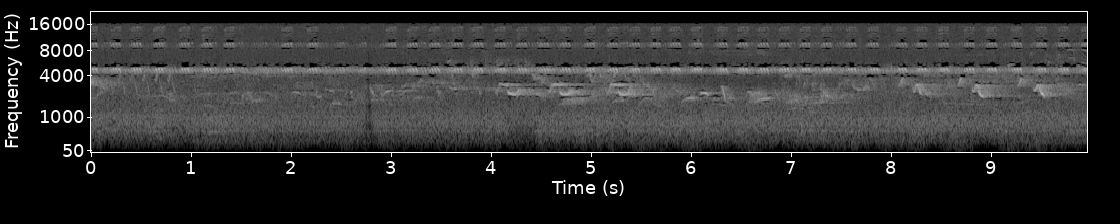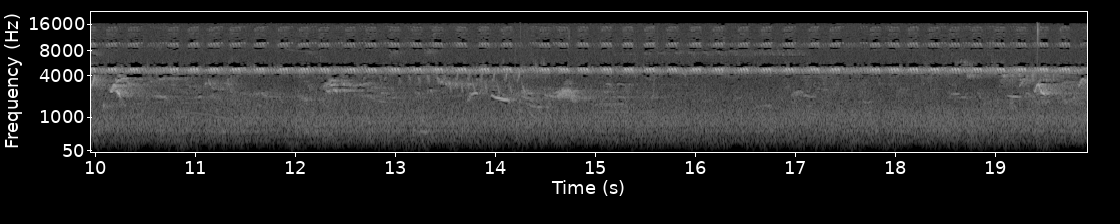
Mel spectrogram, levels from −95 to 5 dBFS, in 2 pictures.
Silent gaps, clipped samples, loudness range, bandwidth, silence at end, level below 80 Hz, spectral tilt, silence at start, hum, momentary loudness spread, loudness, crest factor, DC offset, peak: none; under 0.1%; 2 LU; 16.5 kHz; 0 s; under -90 dBFS; 4.5 dB/octave; 0 s; none; 4 LU; -29 LUFS; 20 dB; under 0.1%; -12 dBFS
